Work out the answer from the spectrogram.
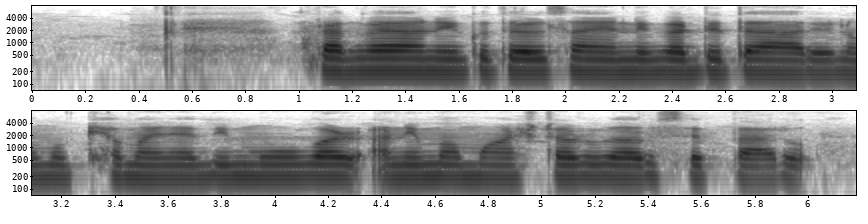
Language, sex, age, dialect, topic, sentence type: Telugu, female, 25-30, Telangana, agriculture, statement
